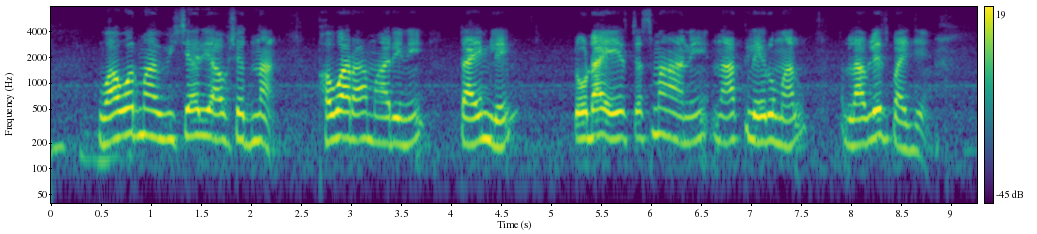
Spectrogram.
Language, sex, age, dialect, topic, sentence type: Marathi, male, 25-30, Northern Konkan, agriculture, statement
